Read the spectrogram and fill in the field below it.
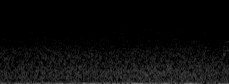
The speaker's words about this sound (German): Und es tut gut, für einen Moment diesen Raum von Zeitlosigkeit, des ewigen Kommens und Gehens dieser Wellen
